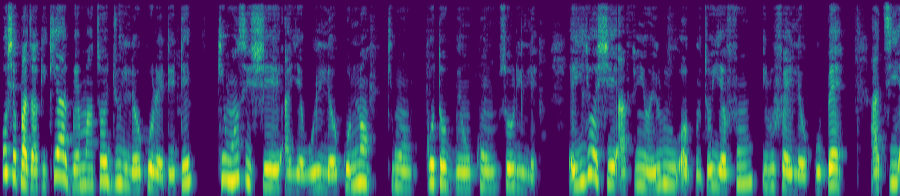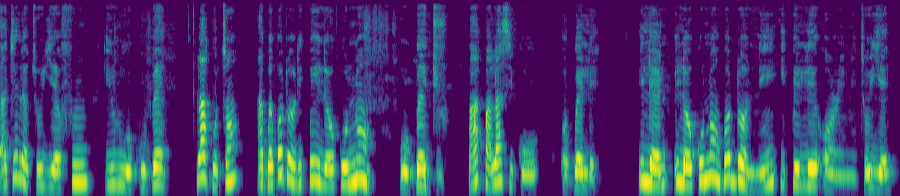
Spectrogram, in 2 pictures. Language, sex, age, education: Yoruba, female, 60+, tertiary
